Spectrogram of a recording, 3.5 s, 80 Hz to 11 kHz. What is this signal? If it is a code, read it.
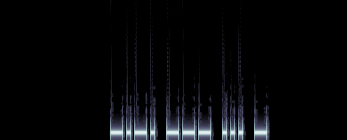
Morse code, heard as a keyed tone, about 30 wpm, 700 Hz. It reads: COST
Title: Multi-letter Phonemes 30wpm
